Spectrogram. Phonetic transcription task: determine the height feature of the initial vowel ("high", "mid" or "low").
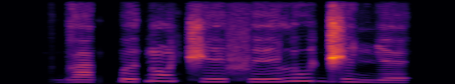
low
